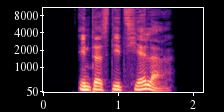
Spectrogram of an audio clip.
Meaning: inflection of interstitiell: 1. strong/mixed nominative masculine singular 2. strong genitive/dative feminine singular 3. strong genitive plural
- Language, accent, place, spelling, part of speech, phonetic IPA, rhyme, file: German, Germany, Berlin, interstitieller, adjective, [ɪntɐstiˈt͡si̯ɛlɐ], -ɛlɐ, De-interstitieller.ogg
